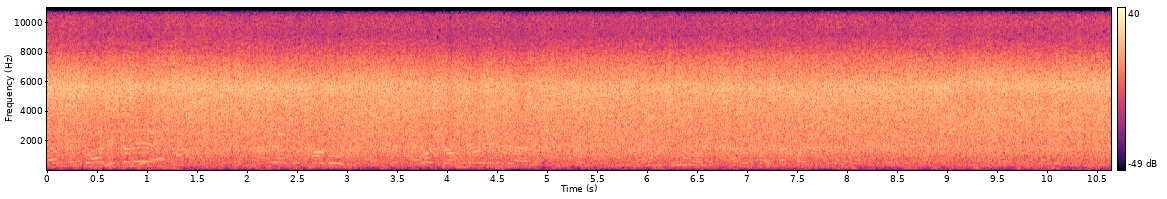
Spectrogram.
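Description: Fast-flowing mountain river rushing over rocks in white-water rapids, a loud steady roar close at hand. Faint voices of people talking can be heard under it.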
